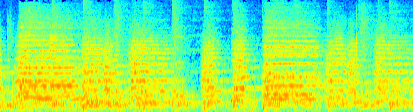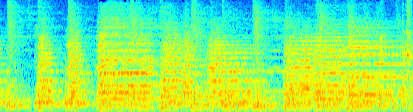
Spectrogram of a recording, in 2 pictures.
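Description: A jazz big band's horn section (saxophones, clarinet, trombones and trumpets) playing a passage of held chords, in phrases with short breaks between them.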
